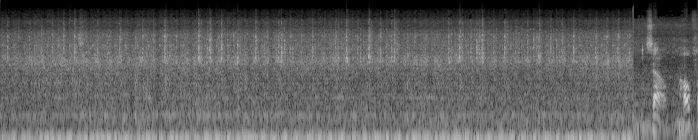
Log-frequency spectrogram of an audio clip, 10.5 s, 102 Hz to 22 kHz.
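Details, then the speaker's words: Ford 6.9/7.3 IDI diesel pickup, fuel system drained and primary still holding some fuel: chugs at a steady idle, then stumbles and dies near the end. Stalls from air in the fuel system reaching the injection pump. "So, you start it and it runs and then as soon as the air gets to the pump, it dies."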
